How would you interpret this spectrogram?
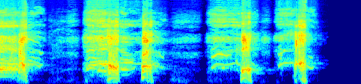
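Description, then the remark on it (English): A voice imitates a coughing fit: five harsh coughs in an irregular rhythm, with raspy, strained vocal sounds between them, over a few seconds. “You know, you get you a sugar mama and she coughing all night long.”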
